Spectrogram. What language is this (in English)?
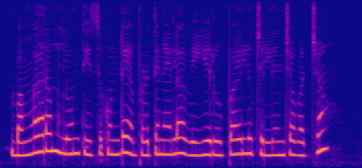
Telugu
